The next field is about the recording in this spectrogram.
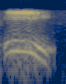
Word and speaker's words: Peay: I only mention this game because I like the name Austin Peay, and I love the chant that the student section break out a lot at their basketball games. You'll always have them in the stands chanting, "Let's go Peay!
